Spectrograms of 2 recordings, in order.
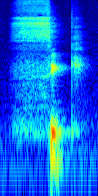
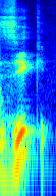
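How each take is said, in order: First: The word begins with a hissing s sound. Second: The word begins with a buzzing z sound. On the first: This is how some Tibetans say it. The speaker calls it right. "certains Tibétains diront sik" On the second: This is how French speakers tend to say it. The speaker calls it wrong. "moi je dis zik"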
